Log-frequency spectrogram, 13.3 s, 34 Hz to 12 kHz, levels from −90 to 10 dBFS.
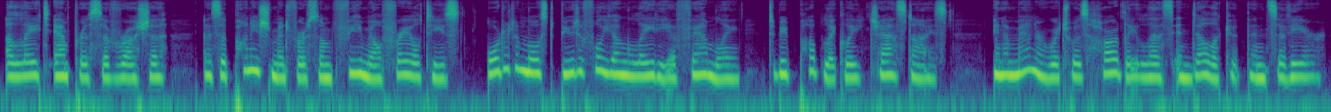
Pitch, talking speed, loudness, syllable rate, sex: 225 Hz, 155 wpm, -18 LUFS, 5.1 syllables/s, female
